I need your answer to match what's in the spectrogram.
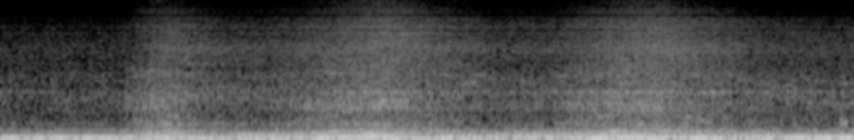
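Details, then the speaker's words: Ferrari first start after sitting, new plugs and penetrating oil, fuel pump switched on first: deep steady rumble with a lumpy, uneven pulse, sounds half decent; some smoke seen, possibly off the manifold; normal running after first start. "actually that sounds half decent"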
